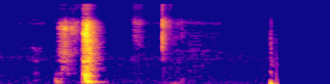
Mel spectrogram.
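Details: Adult male sneezing: a quick indrawn breath and one sharp, explosive sneeze, then softer hissing blows of air through the nose (nose-blowing).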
